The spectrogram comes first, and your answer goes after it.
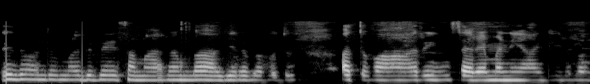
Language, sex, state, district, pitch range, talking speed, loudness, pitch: Kannada, female, Karnataka, Bijapur, 200-215 Hz, 90 wpm, -21 LUFS, 205 Hz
